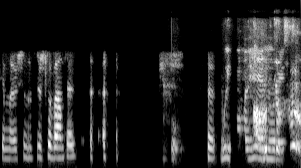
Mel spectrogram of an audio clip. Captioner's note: laughs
